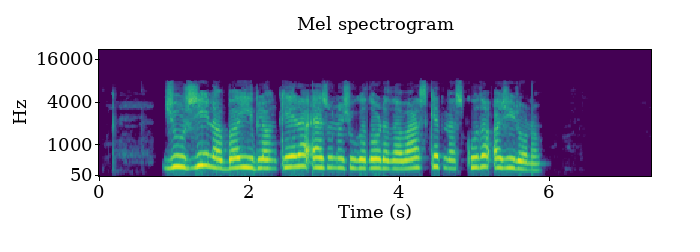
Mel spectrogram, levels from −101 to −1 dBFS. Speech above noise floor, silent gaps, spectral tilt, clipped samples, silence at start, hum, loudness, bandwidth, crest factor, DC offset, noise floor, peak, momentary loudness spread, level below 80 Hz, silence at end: 67 dB; none; -4 dB/octave; under 0.1%; 0.9 s; none; -14 LUFS; 7.8 kHz; 14 dB; under 0.1%; -81 dBFS; -2 dBFS; 8 LU; -62 dBFS; 1.5 s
